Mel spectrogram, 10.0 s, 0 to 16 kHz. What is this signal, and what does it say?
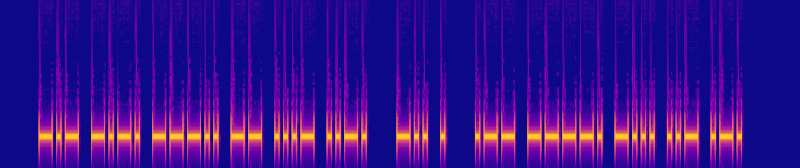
Morse code, heard as a keyed tone, about 21 wpm, 700 Hz. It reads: KC8MVF DE W9BUR
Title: USA Callsign DE Callsign 22wpm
